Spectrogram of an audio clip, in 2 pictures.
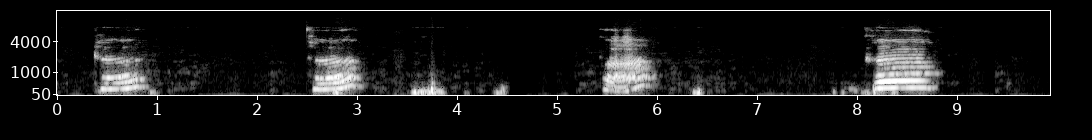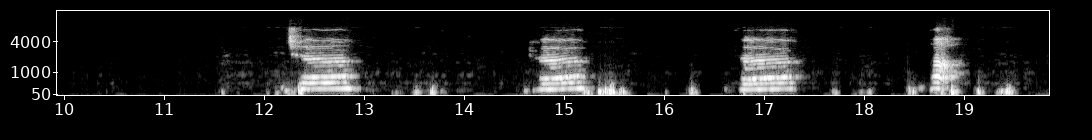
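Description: A woman reads out single syllables slowly and clearly, close to a microphone, with pauses between them.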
